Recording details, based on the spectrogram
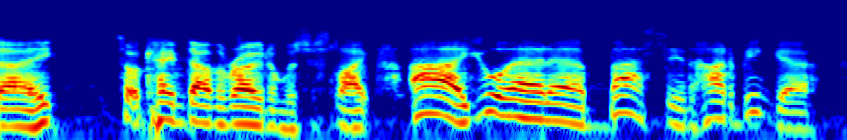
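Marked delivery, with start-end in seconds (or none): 2.1-4.1 put-on slow, high Spanish accent. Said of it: "that was Spanish accent".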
